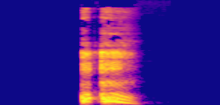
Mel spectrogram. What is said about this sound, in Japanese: 咳払いをした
